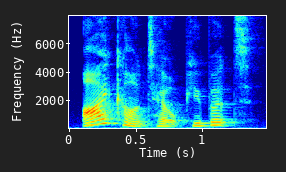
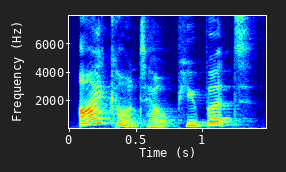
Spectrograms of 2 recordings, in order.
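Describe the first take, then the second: No difference in how they are said.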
